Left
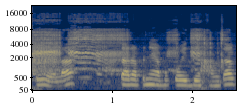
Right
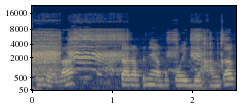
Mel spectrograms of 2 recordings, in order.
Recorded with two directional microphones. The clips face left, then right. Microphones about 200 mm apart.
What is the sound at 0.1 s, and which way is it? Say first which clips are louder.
Speech: left 2 dB; 30° left (ahead or behind).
